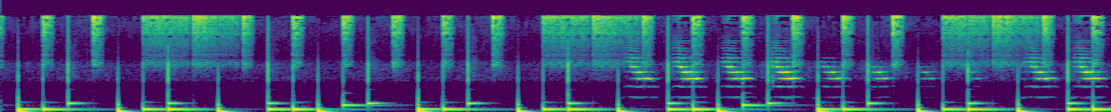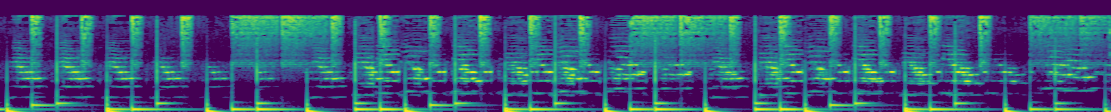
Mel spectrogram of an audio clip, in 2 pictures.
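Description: A bouncy electronic novelty tune with a steady thumping beat, where sampled cat meows repeat in rhythm as the melody, layered over bright synth chimes and hi-hats, loud and continuous throughout.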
